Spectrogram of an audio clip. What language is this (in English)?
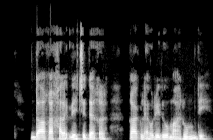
Pashto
